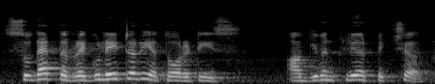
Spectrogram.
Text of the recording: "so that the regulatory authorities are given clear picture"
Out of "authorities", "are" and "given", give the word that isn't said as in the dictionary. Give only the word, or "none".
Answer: authorities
